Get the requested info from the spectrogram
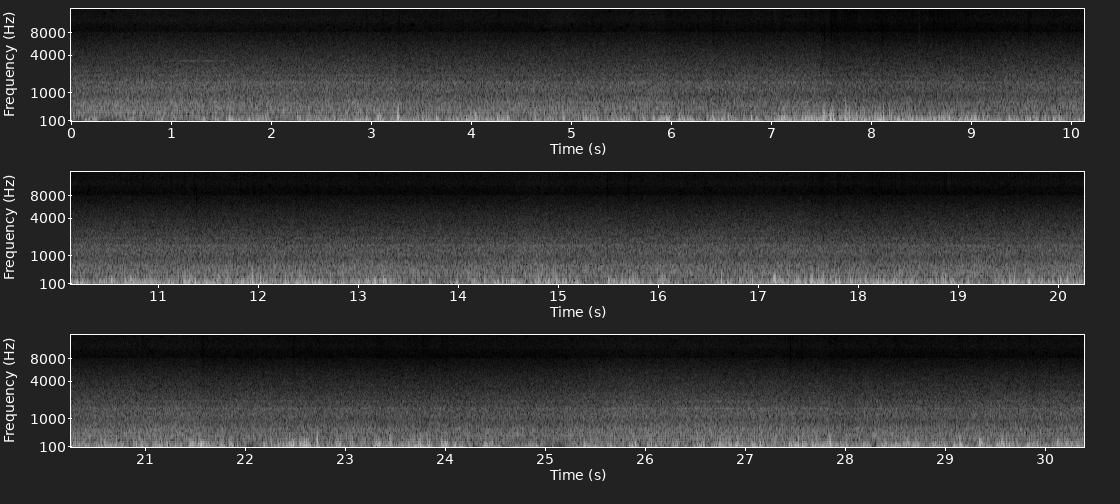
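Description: Wind buffeting the microphone: a loud, gusty low rumble that rises and falls in surges.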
